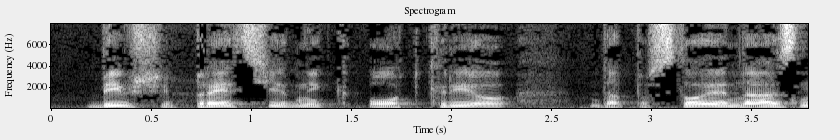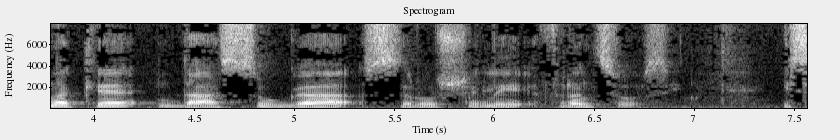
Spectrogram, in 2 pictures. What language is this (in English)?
Croatian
